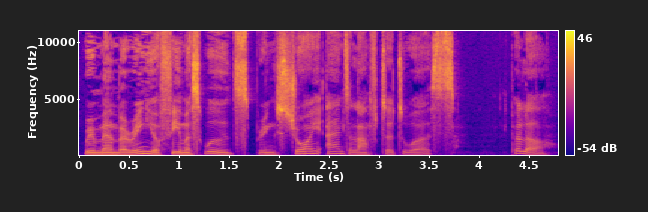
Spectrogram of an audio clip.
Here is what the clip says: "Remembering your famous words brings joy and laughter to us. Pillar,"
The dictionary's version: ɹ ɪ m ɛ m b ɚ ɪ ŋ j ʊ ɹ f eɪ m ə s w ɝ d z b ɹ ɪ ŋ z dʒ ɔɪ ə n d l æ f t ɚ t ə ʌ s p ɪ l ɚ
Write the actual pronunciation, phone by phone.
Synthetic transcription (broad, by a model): ɹ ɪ m ɛ m b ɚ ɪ ŋ j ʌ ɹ f eɪ m ə s w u d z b ɹ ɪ ŋ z dʒ ɔɪ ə n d l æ f t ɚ t ə ʌ s p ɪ l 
